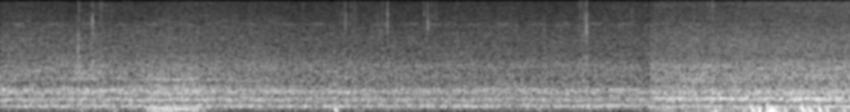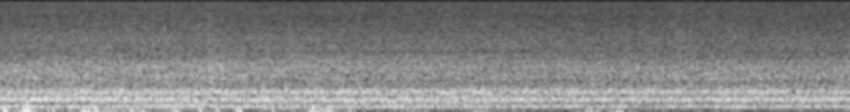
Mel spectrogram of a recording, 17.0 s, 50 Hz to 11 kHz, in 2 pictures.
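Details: Colony hum from a honey bee hive, checked June 20, 2022. A continuous low buzz swells noticeably louder about a third of the way in, with a few soft clicks and rustles as the hive is opened.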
